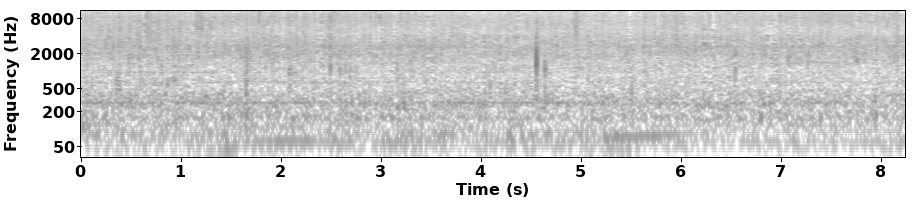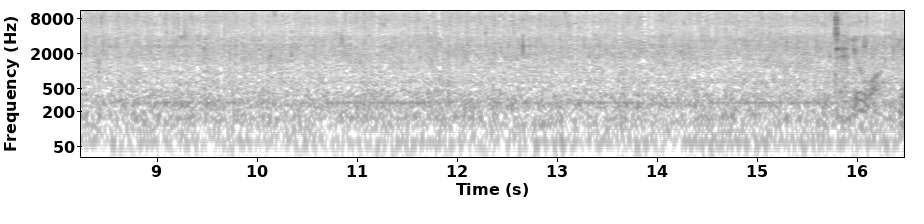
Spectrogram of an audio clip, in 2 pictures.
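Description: Water runs steadily from a water source in a continuous, moderately loud pouring rush, with a few faint clicks.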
